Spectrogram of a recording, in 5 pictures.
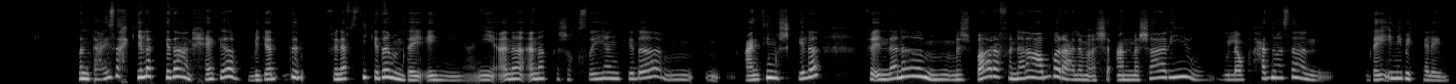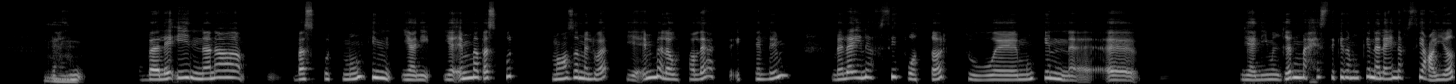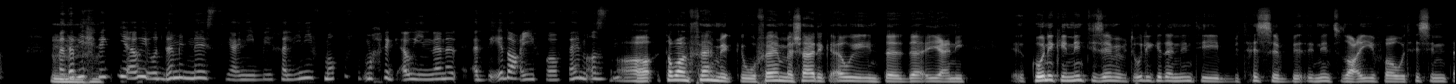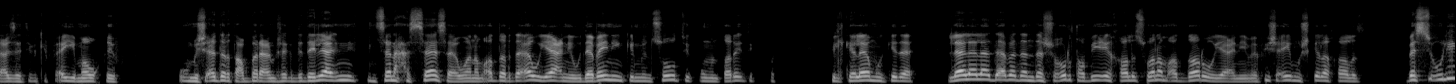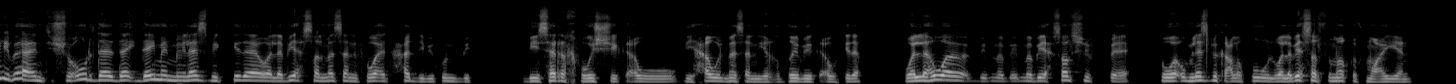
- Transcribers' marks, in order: other background noise
- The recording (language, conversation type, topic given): Arabic, advice, إزاي أقدر أعبّر عن مشاعري من غير ما أكتم الغضب جوايا؟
